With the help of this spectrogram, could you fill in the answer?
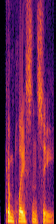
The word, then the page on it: Complacency: American English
